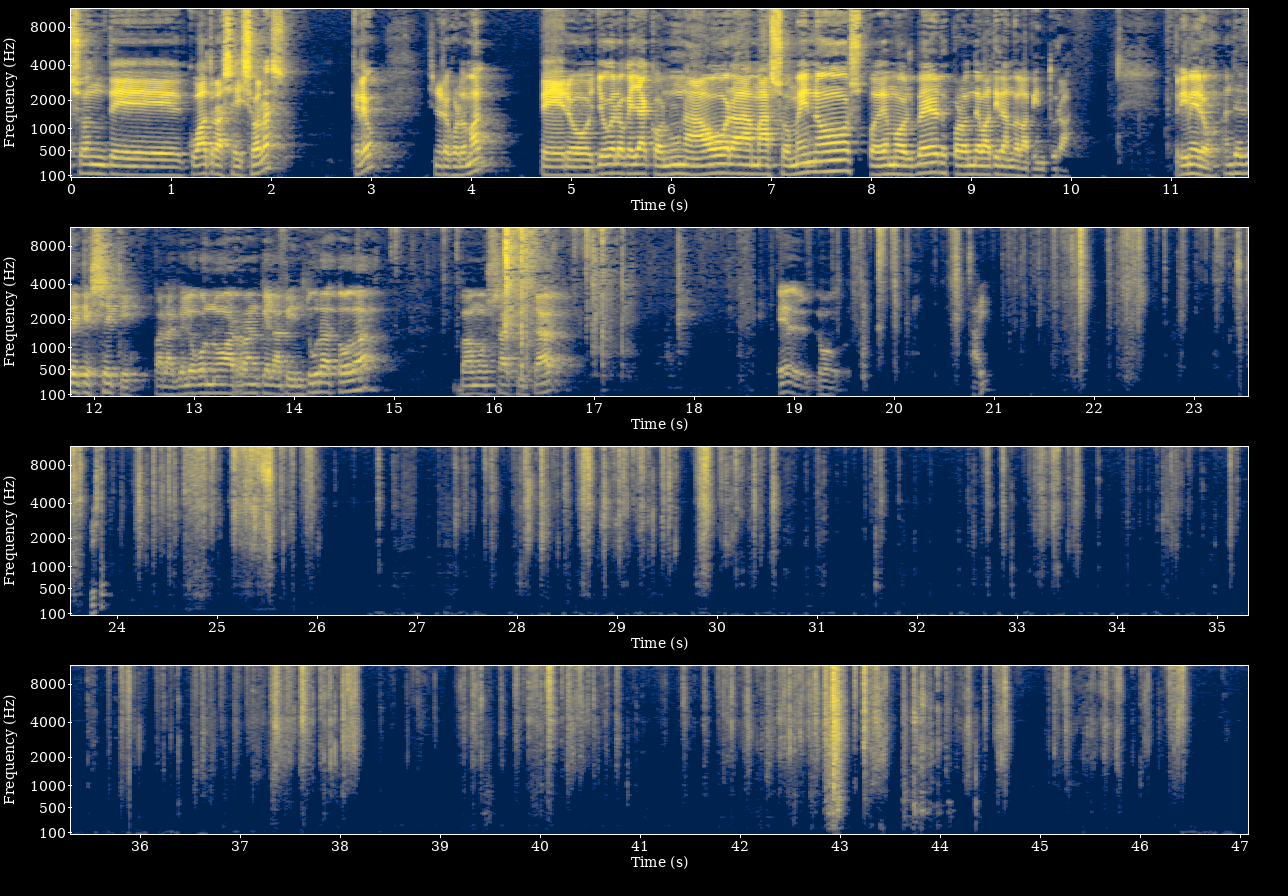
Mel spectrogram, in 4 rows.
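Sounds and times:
masking tape peeling: 19.6s - 31.7s.

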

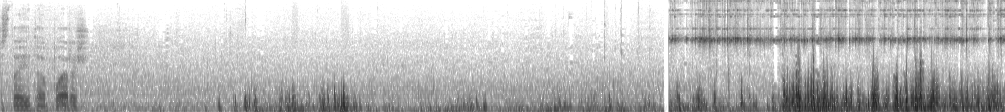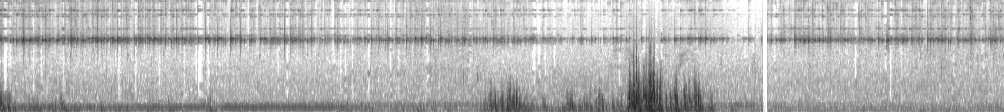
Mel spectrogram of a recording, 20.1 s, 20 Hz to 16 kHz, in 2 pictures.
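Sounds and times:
wind buffeting microphone: 2.2s - 20.0s
high-pitched ringing tone: 6.7s - 20.0s.

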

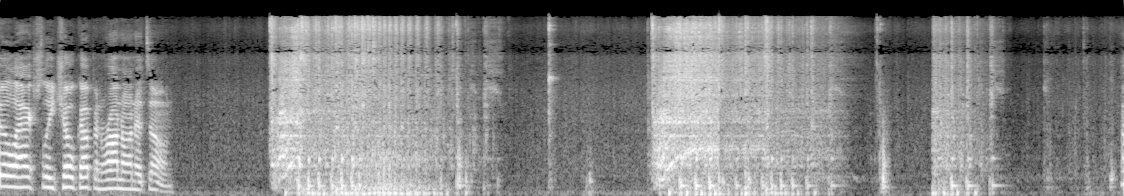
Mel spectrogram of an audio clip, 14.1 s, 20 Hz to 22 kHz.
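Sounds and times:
lawn tractor engine cranking: 3.4s - 6.0s, 8.1s - 10.6s, 11.7s - 12.6s.

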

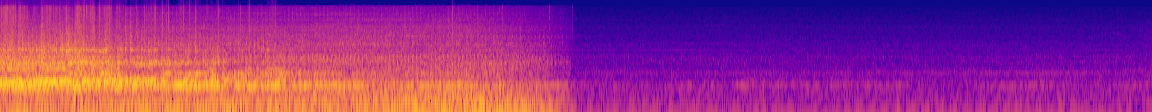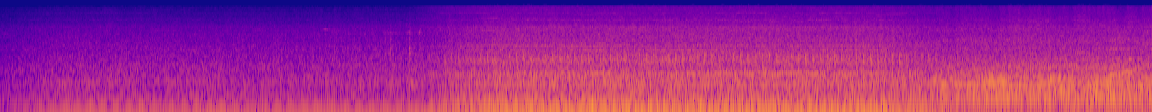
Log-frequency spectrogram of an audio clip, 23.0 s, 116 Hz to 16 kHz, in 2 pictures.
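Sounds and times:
asphalt paver engine: 0.0s - 23.0s
asphalt roller engine running: 0.0s - 23.0s.

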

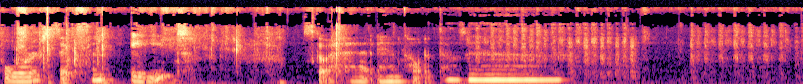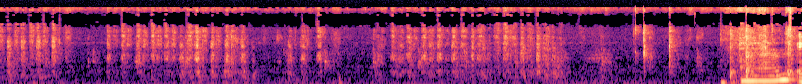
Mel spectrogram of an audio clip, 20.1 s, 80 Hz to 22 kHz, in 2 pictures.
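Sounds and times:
marker scratching on paper: 0.0s - 1.2s, 5.9s - 17.2s.

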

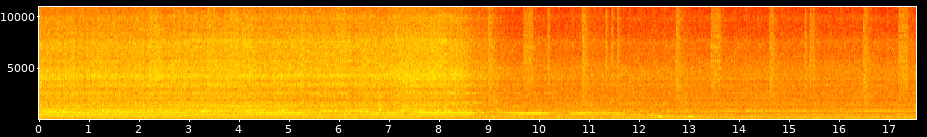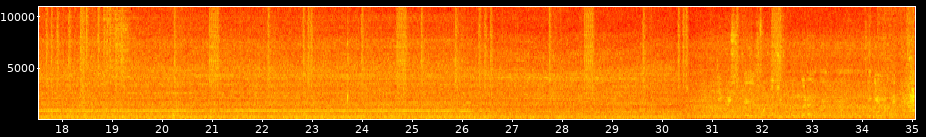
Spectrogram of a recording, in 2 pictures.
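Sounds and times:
engine and airflow rush: 0.0s - 35.0s
thin steady whine: 0.0s - 35.0s
deep rumble: 1.2s - 19.4s, 34.3s - 35.0s.

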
